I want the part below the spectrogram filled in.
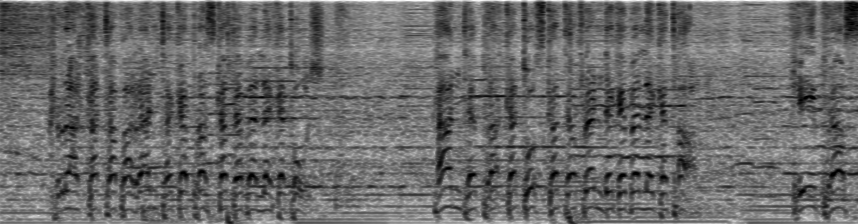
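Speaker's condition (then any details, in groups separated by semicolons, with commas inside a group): No condition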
